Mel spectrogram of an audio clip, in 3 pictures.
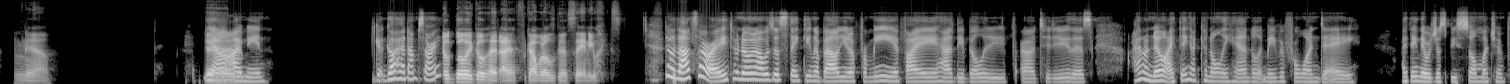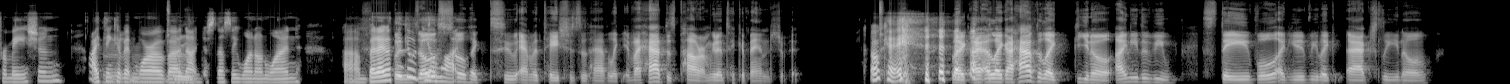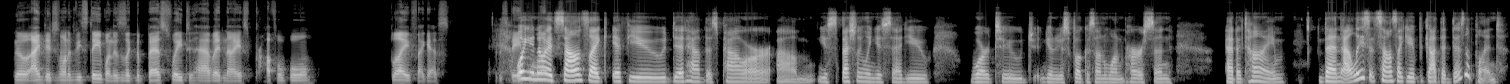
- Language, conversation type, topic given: English, unstructured, How might having the ability to read minds affect your daily life and relationships?
- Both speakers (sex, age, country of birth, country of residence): female, 55-59, Philippines, United States; male, 20-24, United States, United States
- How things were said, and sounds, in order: tapping; chuckle; chuckle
